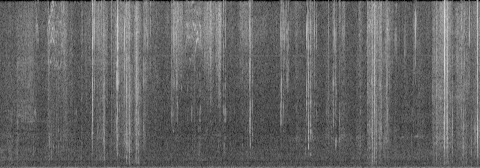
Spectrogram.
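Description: Someone chewing crunchy fried garlic peanuts, with sharp crunches now and then.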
